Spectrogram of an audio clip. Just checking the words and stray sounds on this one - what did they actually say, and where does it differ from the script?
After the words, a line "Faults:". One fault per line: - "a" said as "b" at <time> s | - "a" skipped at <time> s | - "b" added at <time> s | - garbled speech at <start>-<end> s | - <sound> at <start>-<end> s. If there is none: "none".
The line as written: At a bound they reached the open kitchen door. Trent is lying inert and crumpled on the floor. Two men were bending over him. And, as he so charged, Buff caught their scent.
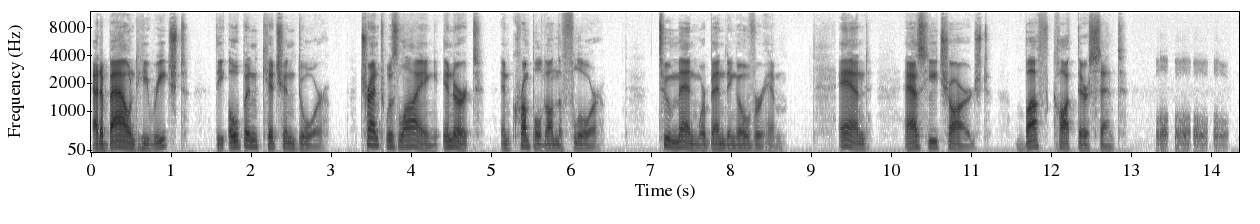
At a bound he reached the open kitchen door. Trent was lying inert and crumpled on the floor. Two men were bending over him. And, as he charged, Buff caught their scent.
Faults:
- "they" said as "he" at 0.6 s
- "is" said as "was" at 3.7 s
- "so" skipped at 10.6 s
- laugh at 13.3-14.2 s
